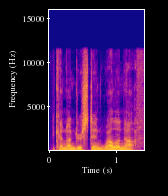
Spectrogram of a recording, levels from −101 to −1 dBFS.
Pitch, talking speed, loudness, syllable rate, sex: 115 Hz, 210 wpm, -15 LUFS, 6.1 syllables/s, male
